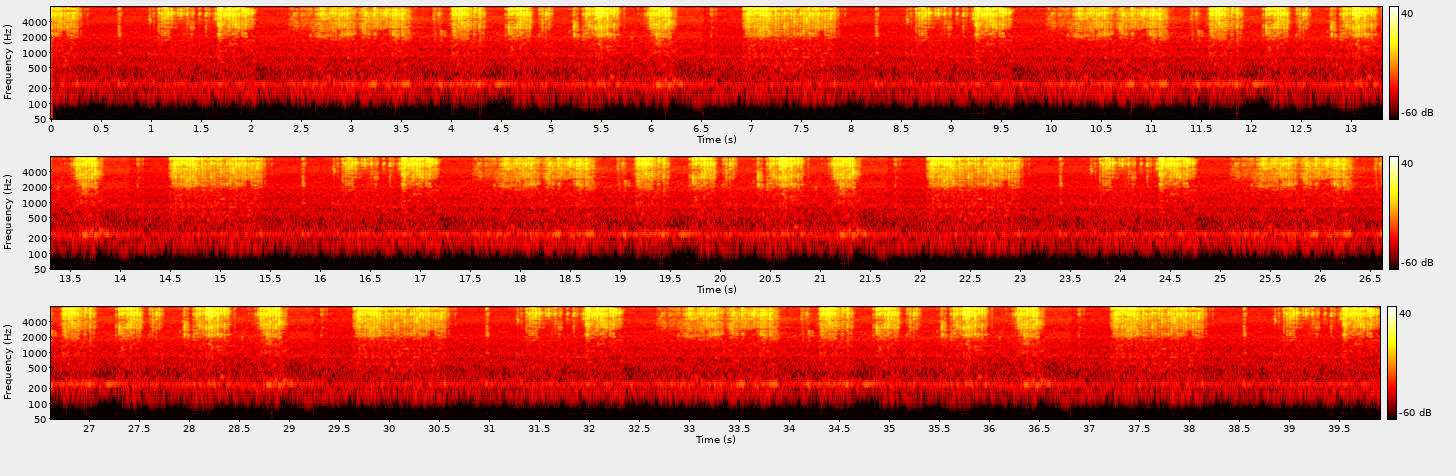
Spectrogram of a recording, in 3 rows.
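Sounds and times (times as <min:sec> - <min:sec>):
faint low hum: 0:00.0 - 0:39.9
dragonfly rasping rattles: 0:01.0 - 0:06.3, 0:16.2 - 0:21.4, 0:23.8 - 0:29.0, 0:31.3 - 0:36.6, 0:37.2 - 0:38.2, 0:38.9 - 0:39.9.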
